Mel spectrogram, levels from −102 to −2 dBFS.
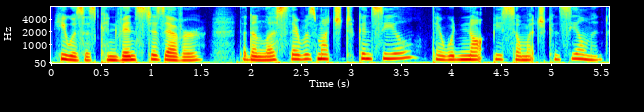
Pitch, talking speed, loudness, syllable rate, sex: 210 Hz, 215 wpm, -18 LUFS, 5.7 syllables/s, female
